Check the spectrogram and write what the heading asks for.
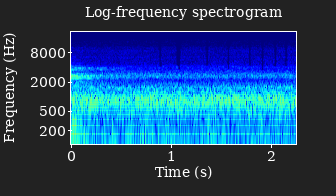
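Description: Steady background hum and hiss with no clear event, a pause between phrases of a preacher's talk.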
